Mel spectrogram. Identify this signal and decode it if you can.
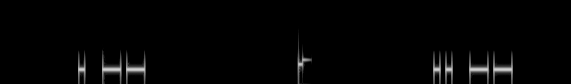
Morse code, heard as a keyed tone, about 20 wpm, 700 Hz. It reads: EM IM
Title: Top Two Letter Combinations in Words 20wpm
